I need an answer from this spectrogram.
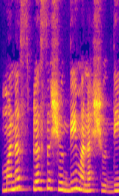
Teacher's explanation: ಪೂರ್ವ ಪದದ ಕೊನೆಯಲ್ಲಿ ಸಕಾರಕ್ಕೆ ಬದಲಾಗಿ ಶಕಾರ ಬರ್ತದೆ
